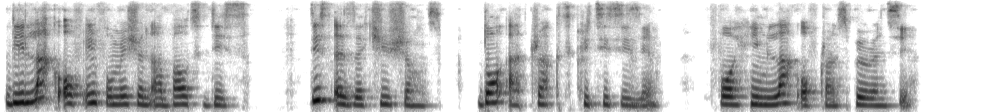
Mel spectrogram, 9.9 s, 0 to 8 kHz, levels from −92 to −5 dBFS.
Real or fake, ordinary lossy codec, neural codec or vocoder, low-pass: real; Opus, 32 kbps; none; 7.2 kHz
